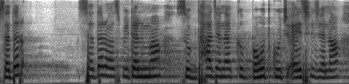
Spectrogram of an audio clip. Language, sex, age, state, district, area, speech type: Maithili, female, 18-30, Bihar, Supaul, rural, spontaneous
